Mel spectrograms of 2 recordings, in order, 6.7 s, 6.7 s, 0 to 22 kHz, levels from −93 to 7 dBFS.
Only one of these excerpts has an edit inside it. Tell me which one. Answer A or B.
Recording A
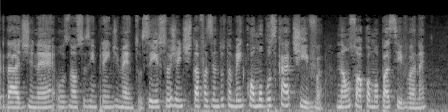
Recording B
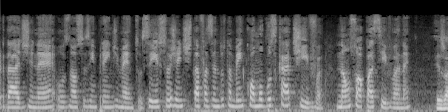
B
